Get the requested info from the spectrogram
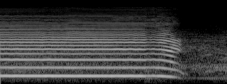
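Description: A single loud held note, steady in pitch with a bright, buzzy tone, that sags in pitch and cuts off near the end.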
